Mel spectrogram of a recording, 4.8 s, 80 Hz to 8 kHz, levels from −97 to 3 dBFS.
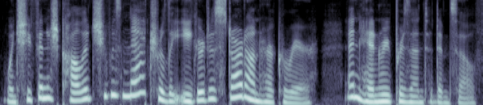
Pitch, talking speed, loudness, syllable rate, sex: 225 Hz, 210 wpm, -17 LUFS, 6.7 syllables/s, female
